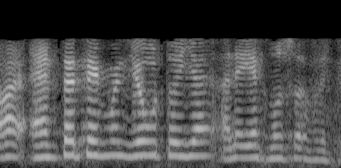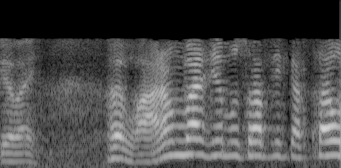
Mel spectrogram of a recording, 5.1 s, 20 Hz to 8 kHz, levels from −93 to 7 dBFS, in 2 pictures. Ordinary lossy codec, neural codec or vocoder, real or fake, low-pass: AAC, 16 kbps; codec, 16 kHz in and 24 kHz out, 0.9 kbps, LongCat-Audio-Codec, fine tuned four codebook decoder; fake; 7.2 kHz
